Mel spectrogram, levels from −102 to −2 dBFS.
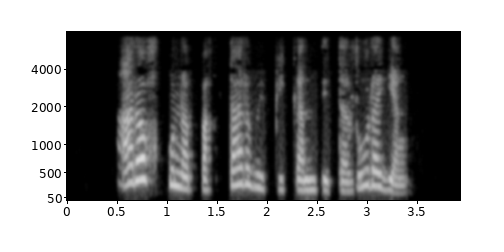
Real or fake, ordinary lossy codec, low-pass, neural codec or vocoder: real; MP3, 64 kbps; 7.2 kHz; none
